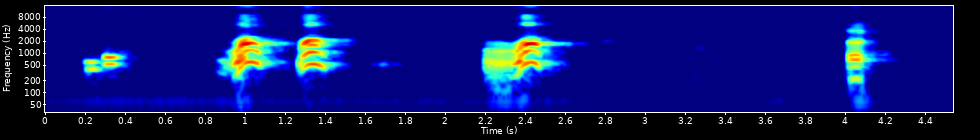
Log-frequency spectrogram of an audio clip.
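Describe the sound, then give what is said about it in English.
A dog barks in a few sharp, bright bursts, starting with a quick pair of small yips, then louder separate barks with pauses between them, and one final short bark. “So, why is there a dog here?”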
